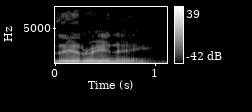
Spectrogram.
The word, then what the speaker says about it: eirene: See, Irene is eirene. Her name means blessing. Jerry, I tell you, he lucked out, didn't he? He married blessing. He married blessing. Fantastic. E-I-R-E-N. Oh, boy. E, long E. Eirene. And eirene is often translated peace.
